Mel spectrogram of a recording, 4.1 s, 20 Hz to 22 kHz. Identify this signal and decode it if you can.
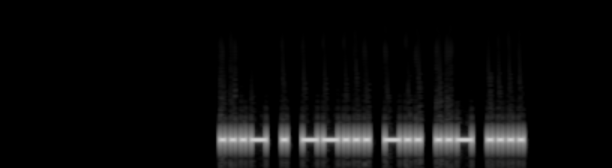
Morse code, heard as a keyed tone, about 36 wpm, 700 Hz. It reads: VE7DUH
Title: DXCC-100 Call Signs - 6 Characters - 35wpm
